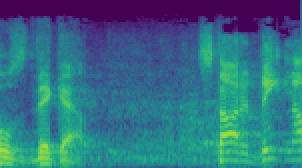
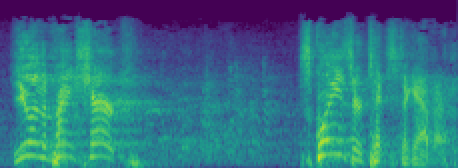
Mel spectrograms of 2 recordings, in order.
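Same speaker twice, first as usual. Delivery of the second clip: making demands; 8 semitones higher than usual. Acted. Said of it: "he starts making demands".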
